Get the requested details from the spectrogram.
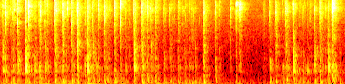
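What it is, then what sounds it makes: Plastic keyboard cover being typed on. Fingertips with long nails type quickly on a grey, thin plastic tablet type-cover keyboard with flat plastic keys and a fabric surround. A rapid, steady stream of dry, clicky taps with bright, high nail ticks sits over soft low thumps, each stopping almost at once. The typing briefly thins just after the three-second mark before picking back up.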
